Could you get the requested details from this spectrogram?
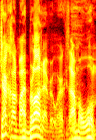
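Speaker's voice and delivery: put-on, fake man voice. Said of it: "I make a man voice".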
